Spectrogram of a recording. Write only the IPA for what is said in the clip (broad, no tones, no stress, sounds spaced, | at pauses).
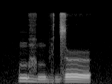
m a̤ m b ɛ̤ d͡z ə˞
